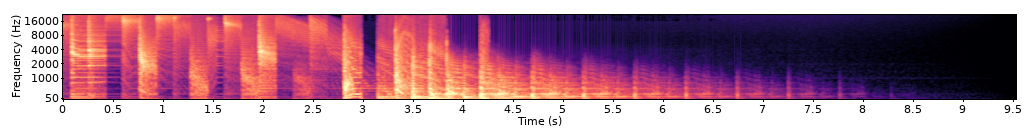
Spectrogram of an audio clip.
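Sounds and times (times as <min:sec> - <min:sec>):
heavily modulated electronic sounds at 88 bpm: 0:00.0 - 0:07.0.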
